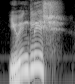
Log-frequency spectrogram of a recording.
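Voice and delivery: high, eager seller's call; street seller's question. Retold or imitated. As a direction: pitch it up like a hawker. Street sellers asking Hugh.

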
